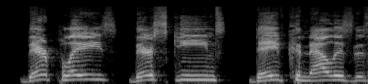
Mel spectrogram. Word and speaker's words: Canales: Dave Canales, that's how you pronounce his name.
